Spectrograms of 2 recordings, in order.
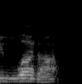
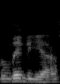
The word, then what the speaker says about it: Lydda: So the proper term would be Lydda. is how it's pronounced in the Hebrew. The English declares it as Lydia, so I may go back and forth.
